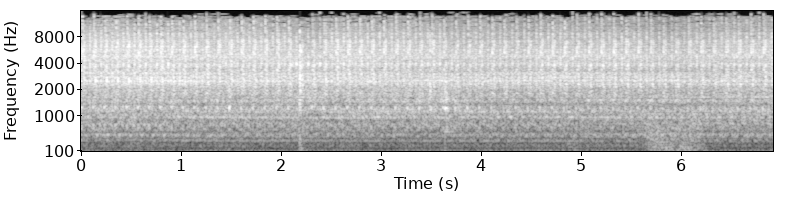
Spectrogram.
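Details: 1999 Chevy Malibu 3100 V6 idling during cylinder drop test: fast steady ticking knock over idle, unchanged when plug wires are pulled one by one (one plug wire found arcing); internal engine knock, source still unknown.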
